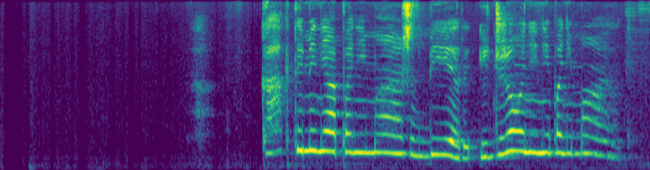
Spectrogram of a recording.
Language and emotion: Russian, positive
